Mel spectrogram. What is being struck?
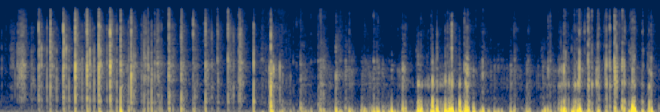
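Plastic phone case with pop grip.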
